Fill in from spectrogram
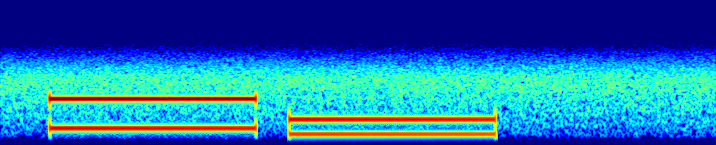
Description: Aircraft SELCAL, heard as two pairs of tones. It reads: ER-AJ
